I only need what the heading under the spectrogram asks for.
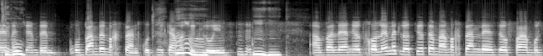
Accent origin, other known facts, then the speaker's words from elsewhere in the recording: Jerusalem, Jerusalem District, Israel; קודם כל אני ירושלמית בדם ובנפש. למרות שעזבתי את ירושלים המון פעמים, באמת המון המון אינספור פעמים וחזרתי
